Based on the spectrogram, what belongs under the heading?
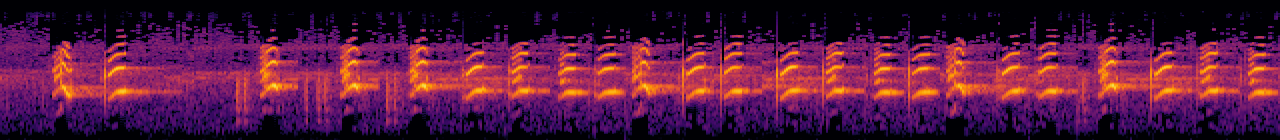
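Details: Red-billed toucan of Brazil calling persistently. It gives a long run of nasal, yelping notes about three per second, steady and rhythmic, each note falling slightly. A few quiet clicks come near the start.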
